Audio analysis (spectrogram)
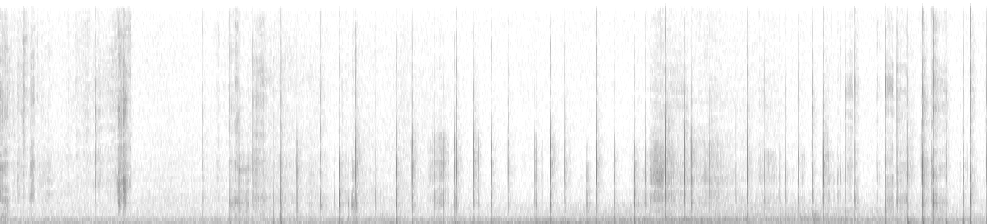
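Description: Long acrylic nails scratch across the printed back of a flat kraft-cardboard beeswax-wrap package held close to the microphone. The clip is a steady run of quick, dry, bright scratches and taps over a faint low hum, each stroke stopping abruptly with almost no ring.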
